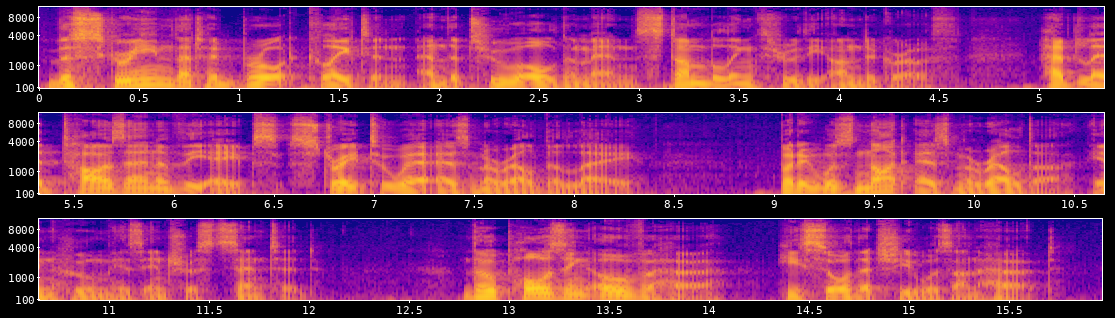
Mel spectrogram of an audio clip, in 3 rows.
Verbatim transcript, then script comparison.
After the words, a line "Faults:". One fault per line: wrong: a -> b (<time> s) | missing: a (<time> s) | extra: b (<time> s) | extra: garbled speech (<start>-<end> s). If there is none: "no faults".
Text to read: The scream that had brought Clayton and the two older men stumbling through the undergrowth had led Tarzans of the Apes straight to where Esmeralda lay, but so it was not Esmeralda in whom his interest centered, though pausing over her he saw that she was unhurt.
The scream that had brought Clayton and the two older men stumbling through the undergrowth had led Tarzan of the Apes straight to where Esmeralda lay, but it was not Esmeralda in whom his interest centered, though pausing over her he saw that she was unhurt.
Faults:
wrong: Tarzans -> Tarzan (5.4 s)
missing: so (9.1 s)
